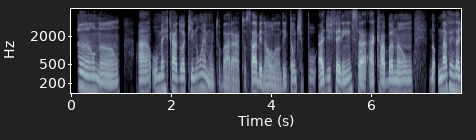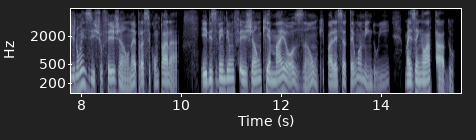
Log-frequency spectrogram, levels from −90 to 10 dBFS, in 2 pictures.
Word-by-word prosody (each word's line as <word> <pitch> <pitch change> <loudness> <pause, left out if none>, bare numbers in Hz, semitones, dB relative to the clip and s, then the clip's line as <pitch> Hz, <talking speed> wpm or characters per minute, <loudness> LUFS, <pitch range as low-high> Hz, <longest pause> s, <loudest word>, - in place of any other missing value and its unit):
Não, 145 -6 +1
não, 105 -4 -1 0.3
a 120 +1 +2
o 130 - -5
mercado 140 -2 +2
aqui 130 +1 -1
não 140 +5 -5
é 150 - -2
muito 100 -2 -7
barato, 80 -4 -2
sabe, 115 -3 +5
na 90 -1 -3
Holanda, 85 -1 -4
então, 120 +5 -4
tipo, 120 0 -7
a 105 - +7
diferença 120 -2 +2
acaba 110 +2 +3
não 115 0 -1 0.3
no - - -3
na 135 +4 +5
verdade, 145 -4 +2
não 150 +5 -1
existe 125 - -2
o - - -7
feijão, 110 -10 0
né, 100 +5 +1
pra 105 - 0
se - - -4
comparar. 100 -9 -1 0.4
Eles 115 +2 +1
vendem 125 +1 +1
um 125 0 -2
feijão 115 0 0
que 125 - +1
é - - +4
maiorzão, 110 -5 -1
que - - -14
parece 100 0 -1
até 105 - -3
um 130 +6 -5
amendoim, 95 -4 -9 0.3
mas 105 +3 +2
é - - +4
enlatado. 110 +2 +1
115 Hz, 175 wpm, -25 LUFS, 100-125 Hz, 0.4 s, a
